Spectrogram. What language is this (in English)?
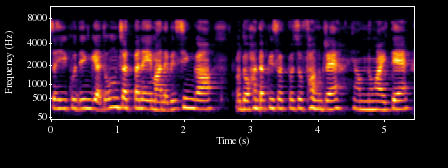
Manipuri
